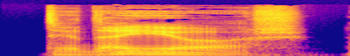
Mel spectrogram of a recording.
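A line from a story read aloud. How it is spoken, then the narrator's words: Puzzled mutter. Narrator (Russian): озадаченно пробормотал Евлампий Калистратович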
